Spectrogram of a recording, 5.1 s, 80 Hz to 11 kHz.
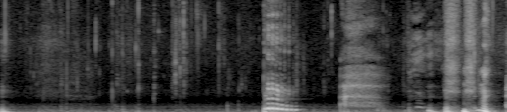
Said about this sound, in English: Did you hear that one? You hear me gulping it? You hear me gulping it? Boop, boop, boop. That's some high quality H2O.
